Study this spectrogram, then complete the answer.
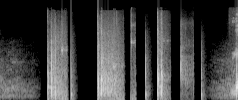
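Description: A tennis ball is struck with sharp pops, back and forth.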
